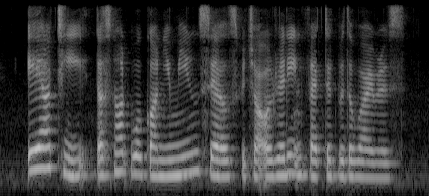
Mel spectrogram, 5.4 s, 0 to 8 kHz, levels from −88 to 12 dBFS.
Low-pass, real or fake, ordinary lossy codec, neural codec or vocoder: 7.2 kHz; real; AAC, 48 kbps; none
